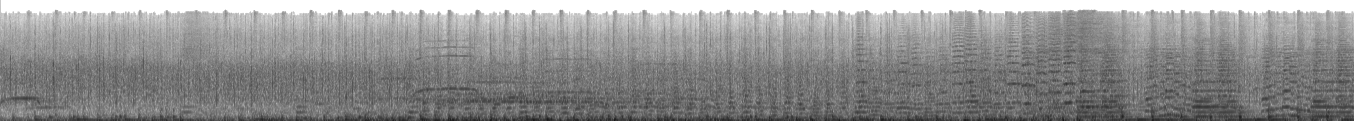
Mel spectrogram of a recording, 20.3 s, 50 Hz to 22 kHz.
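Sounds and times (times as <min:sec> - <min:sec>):
scattered cheers and whistles from crowd: 0:00.0 - 0:01.0, 0:05.7 - 0:09.4
large crowd clapping: 0:00.0 - 0:20.2.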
